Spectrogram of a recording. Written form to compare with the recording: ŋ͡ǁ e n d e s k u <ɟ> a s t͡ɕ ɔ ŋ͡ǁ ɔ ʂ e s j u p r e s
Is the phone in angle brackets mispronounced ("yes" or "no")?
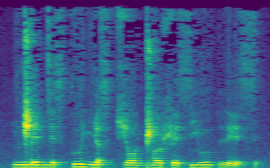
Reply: yes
